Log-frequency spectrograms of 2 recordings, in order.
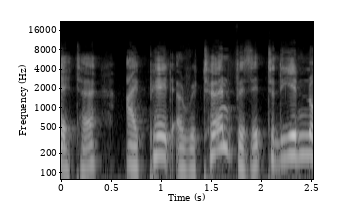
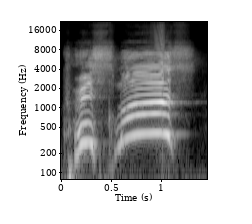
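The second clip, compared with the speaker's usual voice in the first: huge loud shout, much higher; booming giant; 19 dB louder than usual. Acted. Giant wizard greeting his small visitor with a booming shout. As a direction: bellow the name with giant delight. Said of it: "he boomed in a voice that made my head spin".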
